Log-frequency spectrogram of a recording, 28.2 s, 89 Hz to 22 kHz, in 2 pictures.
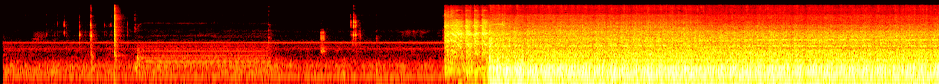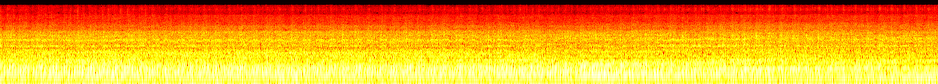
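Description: A 2004 Honda 1000 sport motorcycle being started: a few clicks and a faint hum as the ignition is switched on, then about six and a half seconds in the engine fires and settles into a steady idle.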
